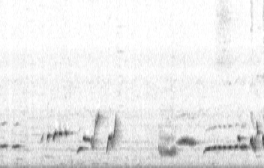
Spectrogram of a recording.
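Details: Murai (white-rumped shama) giving a varied song of long flat whistles, quick upward slurs and a short rough burst, spaced with brief pauses, low hum throughout.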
